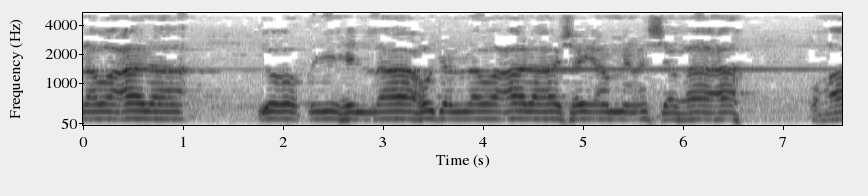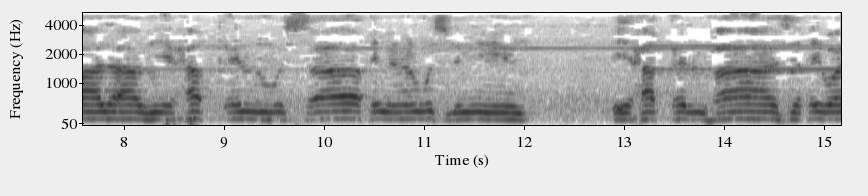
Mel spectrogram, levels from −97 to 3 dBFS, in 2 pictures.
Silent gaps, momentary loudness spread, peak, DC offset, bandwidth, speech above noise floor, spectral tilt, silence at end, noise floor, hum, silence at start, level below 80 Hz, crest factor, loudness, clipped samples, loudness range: none; 12 LU; -4 dBFS; under 0.1%; 5.4 kHz; 25 dB; -8 dB/octave; 0 s; -47 dBFS; none; 0 s; -64 dBFS; 18 dB; -22 LUFS; under 0.1%; 7 LU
